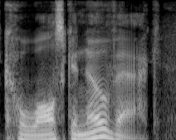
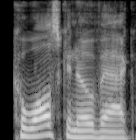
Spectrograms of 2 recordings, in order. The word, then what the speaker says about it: Kowalski-Novak: You submitted documentation suggesting Ms. Kowalska-Novak." She mispronounced and then corrected herself. MS. Kowalski-Novak may have used company funds inappropriately.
